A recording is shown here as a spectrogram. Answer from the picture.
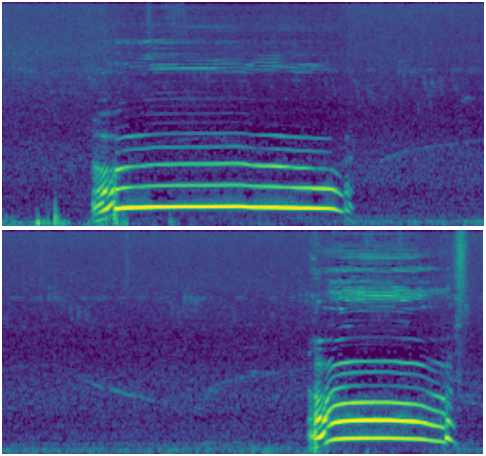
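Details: Alaskan Malamute, a male foster dog, howling: a steady, level, long howl of about three and a half seconds, then quiet, then a second similar howl that falls slightly at its end.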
